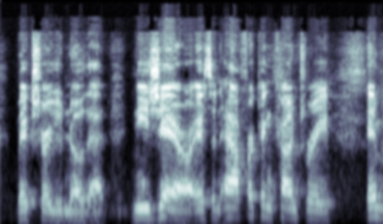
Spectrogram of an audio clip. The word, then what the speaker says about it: Niger: it spelled differently, but it is a soft G, not a hard G. So everyone just make sure you know that. Niger is an African country in between Nigeria and Libya.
